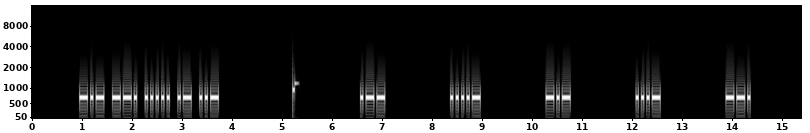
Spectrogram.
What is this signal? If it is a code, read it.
Morse code, heard as a keyed tone, about 22 wpm, spaced as for 9 wpm, 700 Hz. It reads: KG5AU W4KVG
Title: USA Call Signs - 5 Characters - 8x Character Spacing - 22wpm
